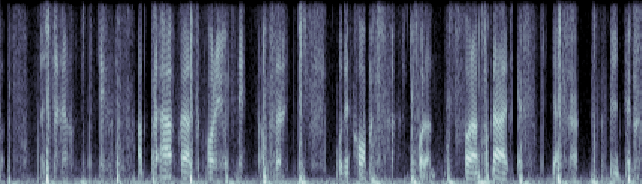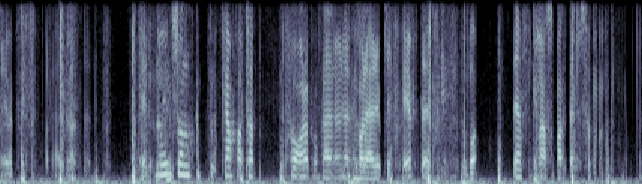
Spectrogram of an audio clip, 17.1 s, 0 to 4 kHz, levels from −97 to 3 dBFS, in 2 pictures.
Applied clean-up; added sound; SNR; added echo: neural diffusion model UNIVERSE++.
